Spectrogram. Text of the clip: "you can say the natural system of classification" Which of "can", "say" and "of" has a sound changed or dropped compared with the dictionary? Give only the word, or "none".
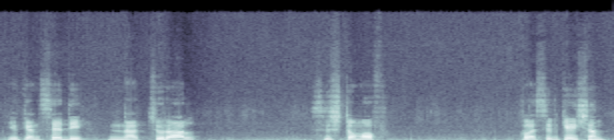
of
